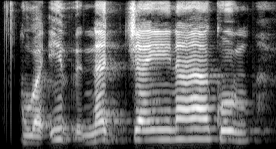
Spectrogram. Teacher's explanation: وَإِذْ نَجَّيْنَاكُمْ مِنْ آلِ فِرْعَوْنَ، وَإِذْ نَجَّيْنَاكُمْ، نون کو جیم کے ساتھ ملانا ہے اور جیم کو یا کے ساتھ ملانا ہے، جیم کو شدت کے ساتھ پڑھنا ہے، سختی کے ساتھ پڑھنا ہے، جیم پر شد آیا ہے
